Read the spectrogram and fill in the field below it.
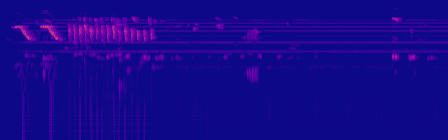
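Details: Male canary singing busily while its mate incubates a clutch of four eggs; two sharp downslurred notes, then a fast buzzy rattling trill lasting about a second, fading into scattered soft chirps.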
